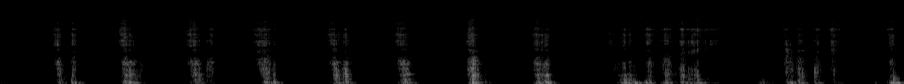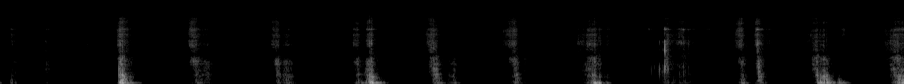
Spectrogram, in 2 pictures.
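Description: Wooden pestle crushing dry ground food in a wooden mortar. Short crunching strokes come at a steady rate of about one and a half a second, with a longer stretch of continuous scraping grind about six seconds in.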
